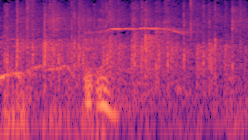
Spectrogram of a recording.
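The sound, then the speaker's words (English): A crowd claps steadily in a dense, continuous wash of applause, with a few voices and whoops rising over it throughout, during baptisms at Cross Point. “And you can clap too, it's okay.”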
